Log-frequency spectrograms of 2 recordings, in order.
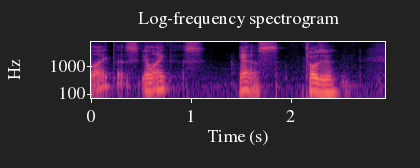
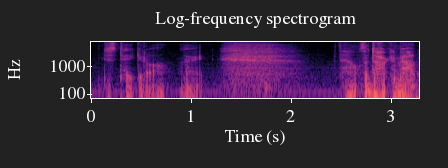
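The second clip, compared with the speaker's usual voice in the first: usual speaking voice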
